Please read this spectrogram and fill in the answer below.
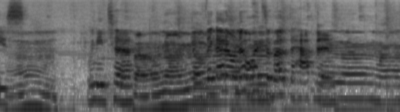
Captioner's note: hums Christmas music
